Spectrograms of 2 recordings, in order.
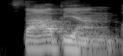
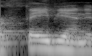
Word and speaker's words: Fabian: Fabian, or Fabian if you want to pronounce it in English.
